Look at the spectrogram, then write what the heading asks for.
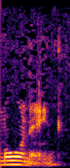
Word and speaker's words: mourning: spelled differently we've got m o u r n i n g but the pronunciation is exactly the same i am in mourning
